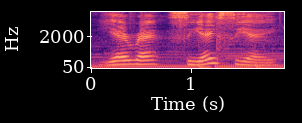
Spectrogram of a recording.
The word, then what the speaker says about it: Yɛresiesie: So, the first syllable is Ye. Ye. So the E is pronounced like the E in bed. It's an open sound, not a closed one, like A. It's Ye. Re, Sie. Each one is a distinct syllable.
